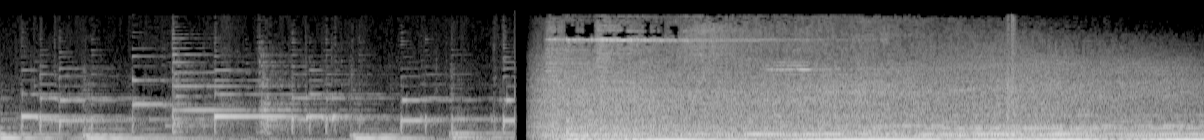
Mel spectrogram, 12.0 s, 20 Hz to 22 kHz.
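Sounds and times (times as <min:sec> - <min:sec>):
road traffic rumble: 0:05.3 - 0:12.0.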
